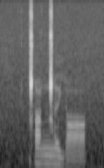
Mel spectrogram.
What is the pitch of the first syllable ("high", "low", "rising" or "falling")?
high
